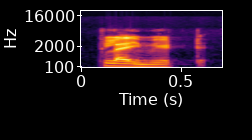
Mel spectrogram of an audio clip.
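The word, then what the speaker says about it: climate: এ টি ই মেট ক্লাইমেট তো এখানেও কিন্তু আই এর পর একটা কনসোনেন্ট এম রয়েছে তারপর ভাওয়েল এ আছে তার মানে আই এখানে আই হিসেবে উচ্চারিত কিংবা আই হলো ভাওয়েল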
